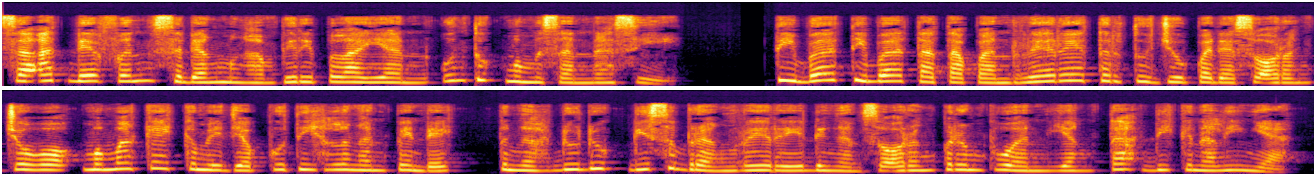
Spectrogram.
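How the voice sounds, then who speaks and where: Woman narrator for a romance audio novel, mellow and a bit high, even delivery with chatty asides. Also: moderate pace. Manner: even storytelling with casual colloquial asides.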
